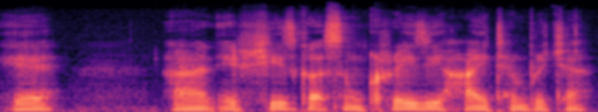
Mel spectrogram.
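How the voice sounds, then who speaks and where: A man with a fairly low voice hosts a livestream, answering viewer comments in a relaxed, joking, meandering way. The sound is dry and close, with no room around it. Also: normal speed, breathy edge, no echo. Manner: jokey, rambling, with slangy asides. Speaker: Islamic teacher hosting a livestream Q&A.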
